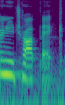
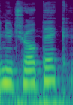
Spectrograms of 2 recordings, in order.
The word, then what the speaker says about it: nootropic: How do you say it, nootropic or nootropic? Well, tomato, just kind of depends. I've heard both ways. I usually say nootropic.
